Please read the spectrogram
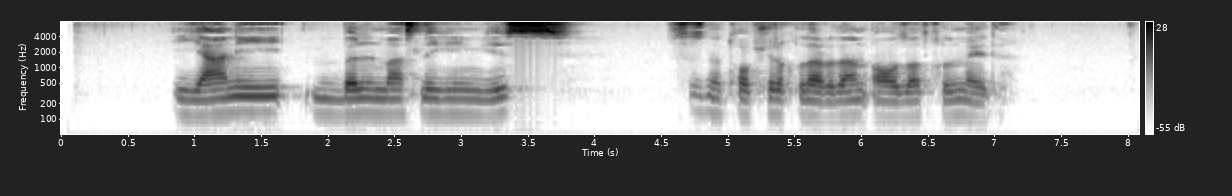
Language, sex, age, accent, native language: Uzbek, male, 25-34, Sirdaryo, Uzbek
